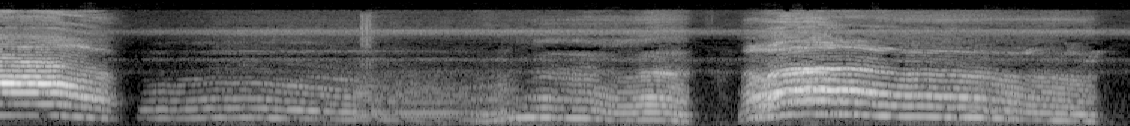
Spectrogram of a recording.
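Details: Territorial cats threatening each other at night: long, drawn-out wailing yowls, rich in harmonics. One wavers and bends in pitch, a brief silence follows, then a louder, rising-falling howl fades away.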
